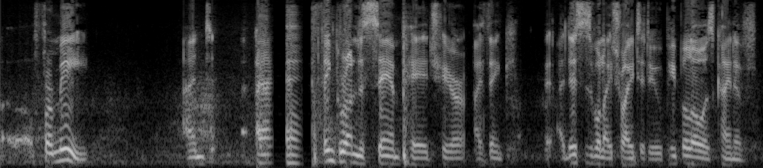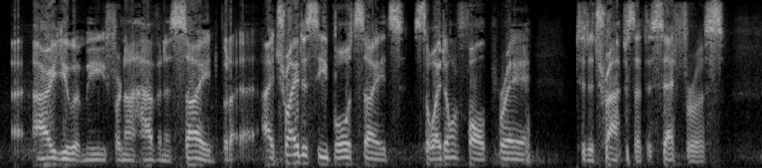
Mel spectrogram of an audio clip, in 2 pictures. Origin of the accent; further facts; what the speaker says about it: Ireland; even though I'm an Irish man and I am very moved by Irish music, by the Irish language, by the flag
